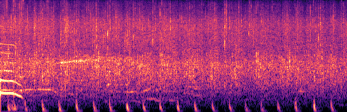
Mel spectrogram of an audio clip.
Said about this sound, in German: den kräftigen Applaus für unsere Grünen in den ländlichen Regionen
